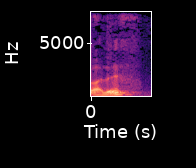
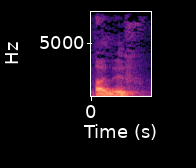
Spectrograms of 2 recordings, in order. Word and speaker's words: Aleph: Quand on prononce Aleph, c'est vrai que la lettre, elle est plus en haut, mais c'est une lettre gutturale légère, on va dire, Aleph.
